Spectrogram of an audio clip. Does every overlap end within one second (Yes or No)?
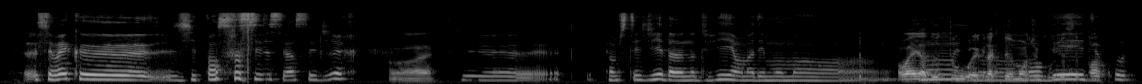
No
